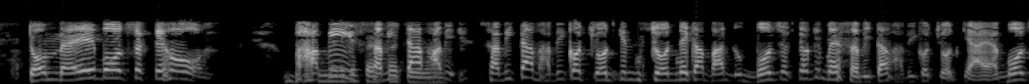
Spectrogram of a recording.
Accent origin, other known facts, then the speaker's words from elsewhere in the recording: Guwahati, Assam, India; Guwahati.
